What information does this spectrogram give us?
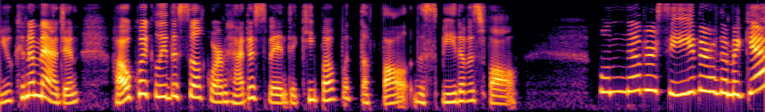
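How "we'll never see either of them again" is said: high, despairing wail in story voice; distressed cry. Acted. Ladybug mourns her lost friends, high wailing cry. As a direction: lament it on a high, held pitch. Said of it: "cried the ladybug".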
